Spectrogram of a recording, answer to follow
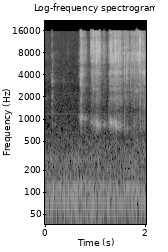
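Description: A bite into a crispy shrimp spring roll: a run of crackling crunches from the shell as it is bitten, starting under a second in and going on to the end.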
